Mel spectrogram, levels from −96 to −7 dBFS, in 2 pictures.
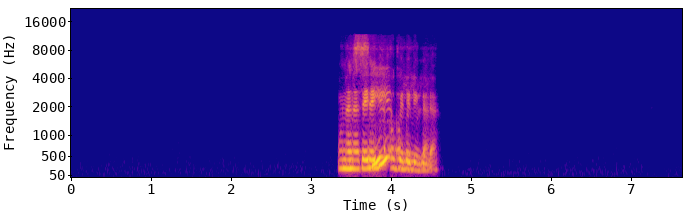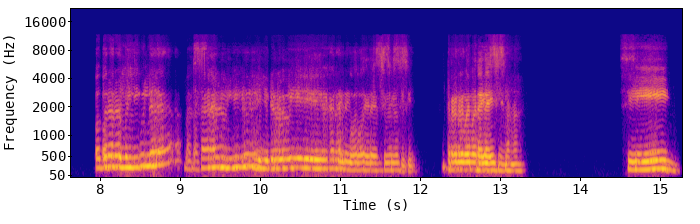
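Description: Speech throughout carries a channel delay (doubling): one channel lags about 85 ms, which fits a 4096-sample buffer, so the mono sum gives a slap echo, visible as repeated onsets on the waveform. From 8.22 s to the end, a call bitrate drop makes the sound rough and muffled, consistent with the encoder falling from about 32 to 13 kbps and staying lowest for roughly 5.8 s. On a spectrogram the upper band visibly thins out.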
